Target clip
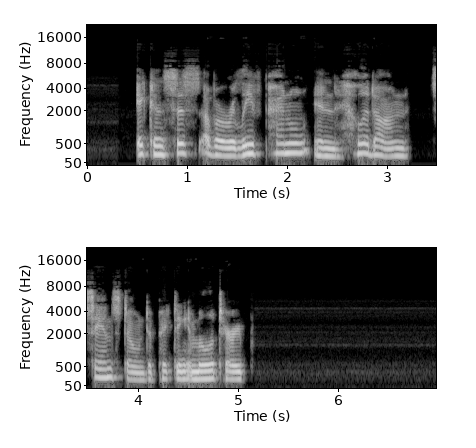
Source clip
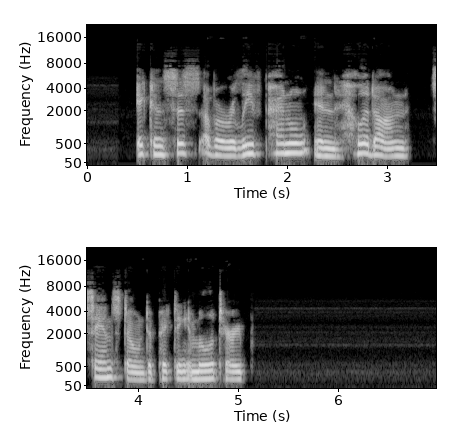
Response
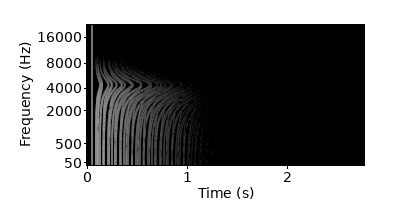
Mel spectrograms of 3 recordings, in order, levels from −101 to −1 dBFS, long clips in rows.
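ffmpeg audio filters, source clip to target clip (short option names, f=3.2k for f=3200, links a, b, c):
-filter_complex "[0:a]asettb=1/sr,asplit=3[a][b][c];[a]atrim=end=1.684[d];[b]atrim=start=1.68:end=4.31,asetpts=PTS-STARTPTS,afade=t=in:d=0.004:c=qsin,afade=t=out:st=2.626:d=0.004:c=qsin,equalizer=f=790:t=o:w=2.2:g=-6.5[e];[c]atrim=start=4.306[f];[d][e]acrossfade=d=0.004:c1=hsin:c2=qsin[g];[g][f]acrossfade=d=0.004:c1=qsin:c2=hsin,volume=-1.5dB"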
